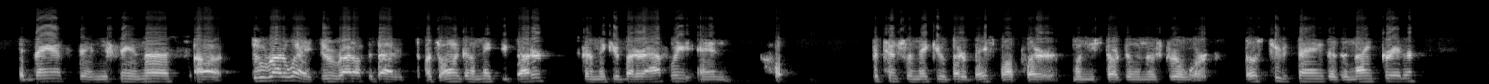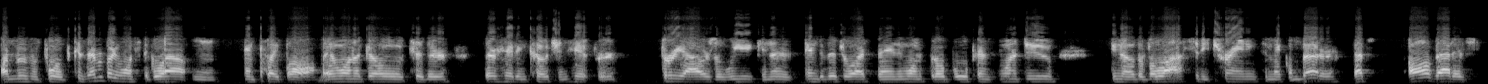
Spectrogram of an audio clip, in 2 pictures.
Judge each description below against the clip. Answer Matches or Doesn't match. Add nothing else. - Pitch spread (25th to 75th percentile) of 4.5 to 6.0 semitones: Doesn't match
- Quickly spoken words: Matches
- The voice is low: Matches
